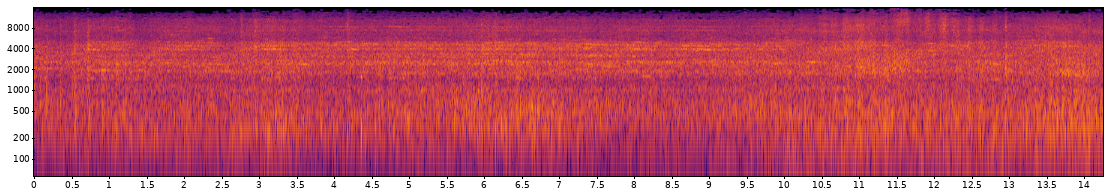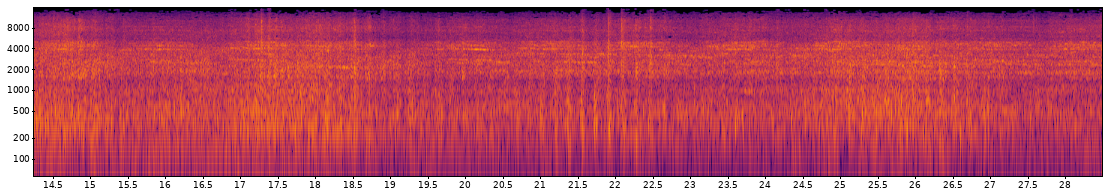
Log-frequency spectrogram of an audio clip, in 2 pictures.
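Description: Freight cars of a CSX manifest train rolling past at close range: covered hoppers, then centerbeam flatcars. Steel wheels rumble steadily on the rail with a rapid clickety-clack over the rail joints, swelling and easing every few seconds as the cars go by.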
